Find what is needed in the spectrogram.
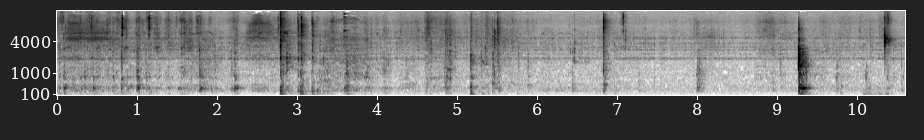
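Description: Scattered small clicks and knocks as a screwdriver works the bolts on the back of a plastic instrument cluster, and then as the cluster's housing and lens are handled. The loudest knock comes near the end.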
